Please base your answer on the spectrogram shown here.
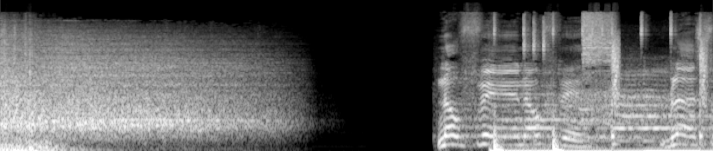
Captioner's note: cheers and applause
